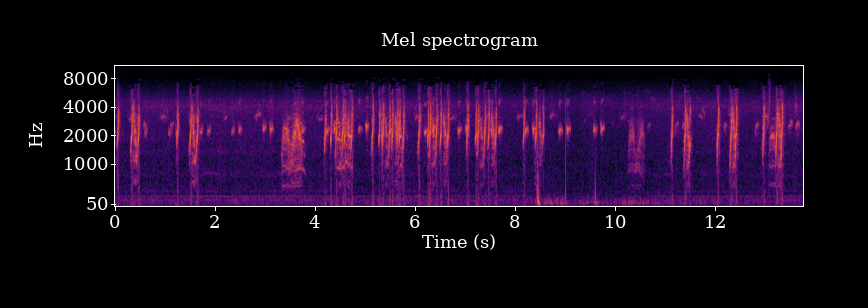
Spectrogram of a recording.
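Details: Female common quail heard in the morning: a busy, irregular run of sharp high pips and rasping squawks, roughly one each second, with brief pauses between bursts.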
